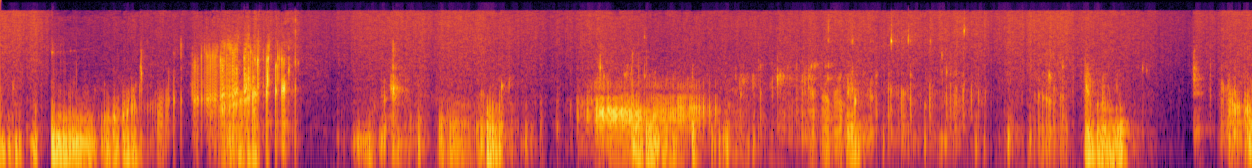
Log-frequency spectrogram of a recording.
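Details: Stomach growling; borborygmi.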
